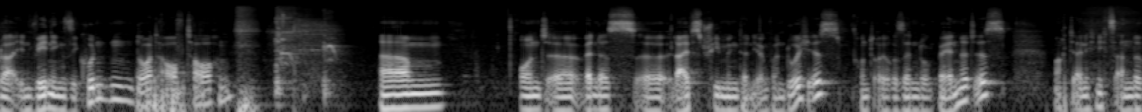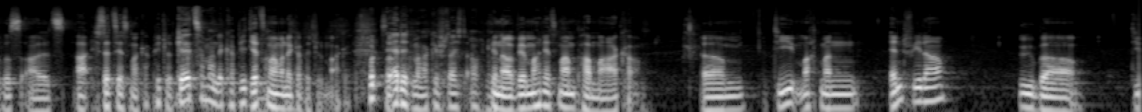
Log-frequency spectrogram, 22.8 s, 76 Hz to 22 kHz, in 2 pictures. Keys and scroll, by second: 7.2 super+Tab.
